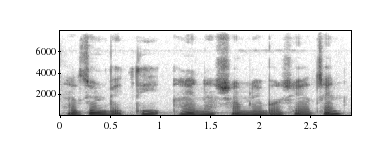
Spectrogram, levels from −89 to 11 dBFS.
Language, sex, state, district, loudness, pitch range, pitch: Bengali, male, West Bengal, Cooch Behar, -16 LUFS, 110-125 Hz, 115 Hz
